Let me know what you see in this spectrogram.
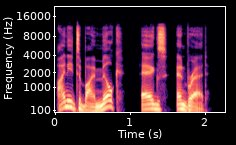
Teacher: See how it goes up on milk and eggs, but then finally falls on bread. · When you list things off, your voice naturally rises on each item, which signals to the listener, hang on, there's more coming. Listen, I need to buy milk, eggs, and bread.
